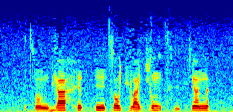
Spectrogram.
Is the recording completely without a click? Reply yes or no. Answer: yes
